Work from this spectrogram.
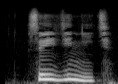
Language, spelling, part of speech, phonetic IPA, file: Russian, соединить, verb, [sə(j)ɪdʲɪˈnʲitʲ], Ru-соединить.ogg
- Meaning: 1. to unite, to join 2. to connect, to put through 3. to combine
